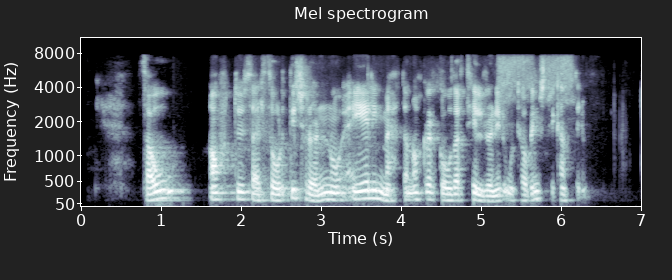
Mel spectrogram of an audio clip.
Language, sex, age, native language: Icelandic, male, 20-29, Icelandic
